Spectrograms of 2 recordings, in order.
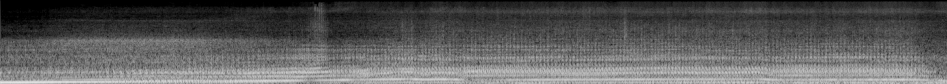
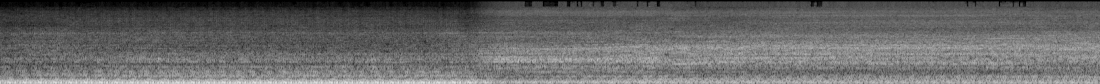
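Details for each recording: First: Warmed-up Ford 6.0 Powerstroke diesel with the smoke switch flipped off, holding the VGT turbo vanes closed; this throws a check engine light. A whistle-like spool rises and holds over a deep rumble, then drops as revs fall, like spooling a massive turbo. Vanes held closed, heavy spool. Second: 6.0 Powerstroke diesel, still a little cold, with the VGT smoke switch on so the turbo works normally: steady diesel clatter at idle, then a smooth airy whoosh as the turbo spools. Normal turbo operation.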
